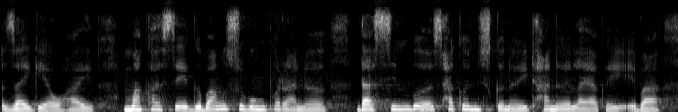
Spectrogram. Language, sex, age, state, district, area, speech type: Bodo, female, 18-30, Assam, Kokrajhar, rural, spontaneous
